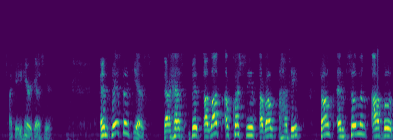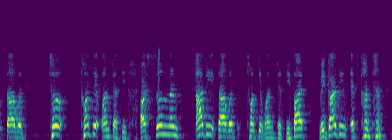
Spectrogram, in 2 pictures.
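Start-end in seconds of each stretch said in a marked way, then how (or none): 2.0-15.5 put-on Arabic accent, very high-pitched. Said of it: "plus I'll do a mock Arabic accent".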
